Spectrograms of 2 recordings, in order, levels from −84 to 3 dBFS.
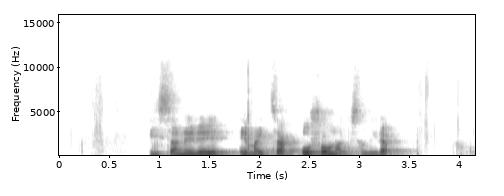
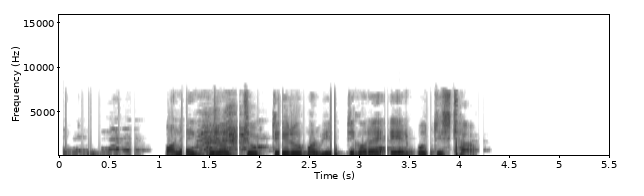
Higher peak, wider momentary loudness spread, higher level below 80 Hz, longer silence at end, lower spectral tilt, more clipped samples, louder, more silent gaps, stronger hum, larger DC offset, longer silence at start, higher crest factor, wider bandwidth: second, -14 dBFS vs 0 dBFS; about the same, 14 LU vs 13 LU; second, -76 dBFS vs -46 dBFS; second, 0.75 s vs 1.3 s; about the same, -6 dB/octave vs -6.5 dB/octave; neither; second, -31 LUFS vs -15 LUFS; second, none vs 0.94-1.05 s; neither; neither; first, 0.9 s vs 0.05 s; about the same, 20 dB vs 16 dB; first, 10 kHz vs 7.8 kHz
